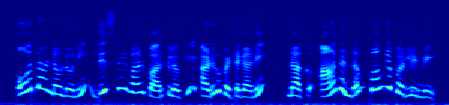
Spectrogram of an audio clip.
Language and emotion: Telugu, happy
